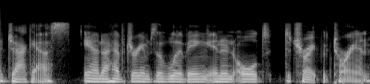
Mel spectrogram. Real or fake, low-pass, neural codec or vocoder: real; 7.2 kHz; none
